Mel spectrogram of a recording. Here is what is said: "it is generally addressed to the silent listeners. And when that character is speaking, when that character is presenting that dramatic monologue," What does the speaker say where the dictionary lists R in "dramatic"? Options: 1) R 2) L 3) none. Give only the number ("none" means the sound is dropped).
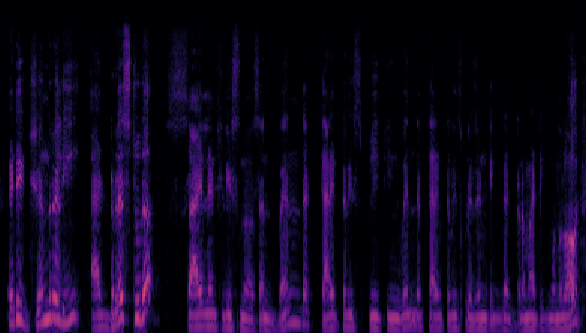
1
